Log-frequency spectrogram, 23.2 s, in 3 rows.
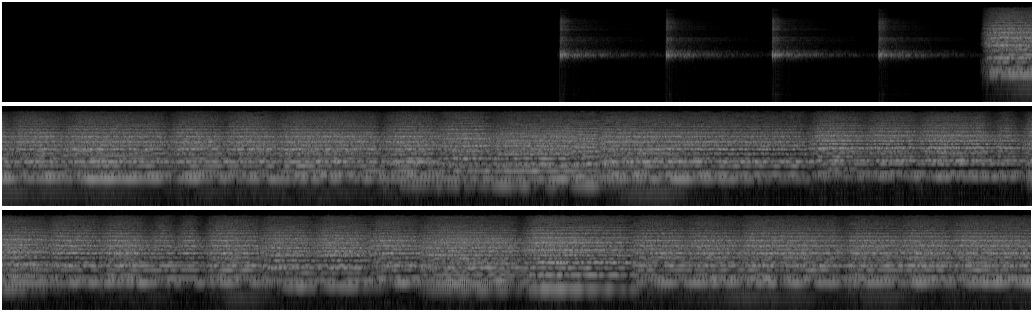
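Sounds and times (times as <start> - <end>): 
violin orchestra at 75 bpm: 7.4 - 23.1.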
